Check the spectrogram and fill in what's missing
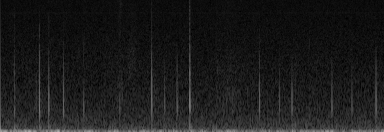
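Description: Long acrylic nails tap with both hands on a flat, thin, solid pink silicone nail art mat. The result is a string of soft, dry, short clicks at an uneven pace, with no ring, over a quiet low rumble.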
